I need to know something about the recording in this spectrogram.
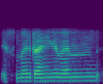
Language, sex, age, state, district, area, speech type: Hindi, male, 18-30, Madhya Pradesh, Hoshangabad, urban, conversation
